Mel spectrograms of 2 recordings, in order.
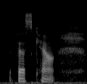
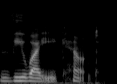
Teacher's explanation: It drops the s entirely in speech because etymologically it evolved from vice count, meaning a deputy or inferior count.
